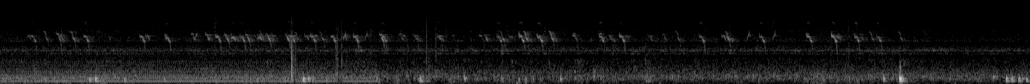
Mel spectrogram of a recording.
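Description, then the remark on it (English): A wild bird calls with rapid, repeated high-pitched chirps that run steadily through the whole recording, over a constant faint hum, with a low droning tone in the first few seconds. “So recording the wild bird again.”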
